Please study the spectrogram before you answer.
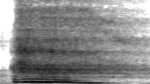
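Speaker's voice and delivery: long open ah of relief; relief sigh. Shown as a demonstration. Coach showing a relieving ah while breathing out. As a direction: let the breath fall out in an ah. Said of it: "actually make that ah sound for me".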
